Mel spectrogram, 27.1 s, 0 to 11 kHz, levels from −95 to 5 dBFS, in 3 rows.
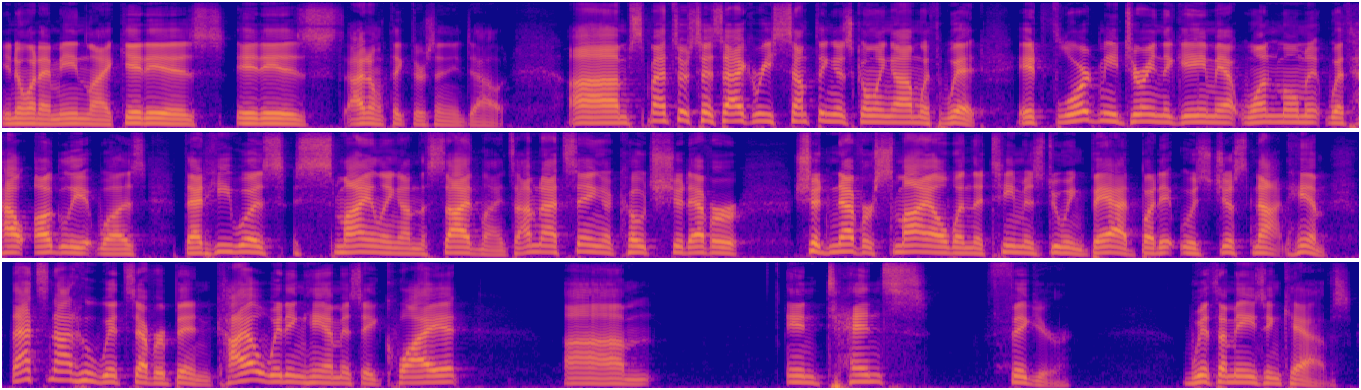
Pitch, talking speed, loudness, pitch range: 150 Hz, 190 wpm, -27 LUFS, 135-170 Hz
